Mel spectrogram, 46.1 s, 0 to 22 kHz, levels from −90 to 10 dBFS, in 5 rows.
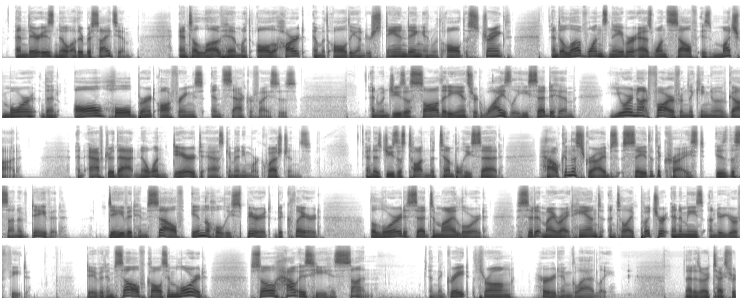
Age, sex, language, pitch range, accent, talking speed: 30-49, male, English, 100-135 Hz, American, 190 wpm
